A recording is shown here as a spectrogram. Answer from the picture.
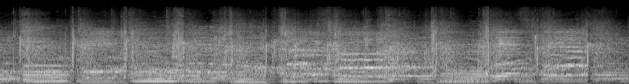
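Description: A large stage chorus singing a lively show tune together with musical accompaniment, over a steady clapped beat.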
